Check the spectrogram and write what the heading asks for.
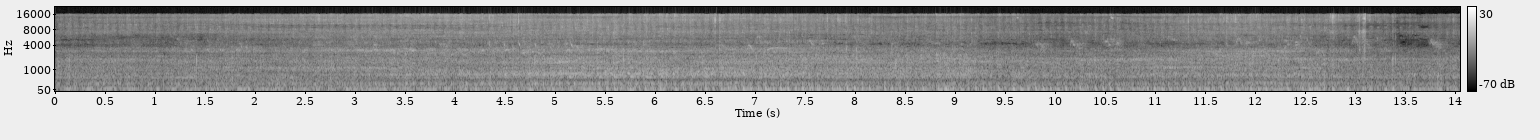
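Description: Small street motorcycle's engine running steadily at idle as the bike creeps along slowly on the clutch without throttle, a little louder in the middle as it passes nearer.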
